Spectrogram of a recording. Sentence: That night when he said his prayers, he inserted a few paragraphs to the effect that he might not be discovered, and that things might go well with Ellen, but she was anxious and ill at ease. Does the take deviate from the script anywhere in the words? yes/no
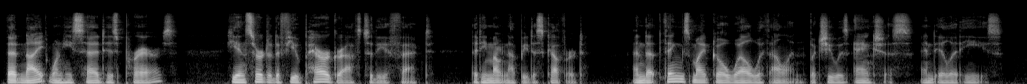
no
